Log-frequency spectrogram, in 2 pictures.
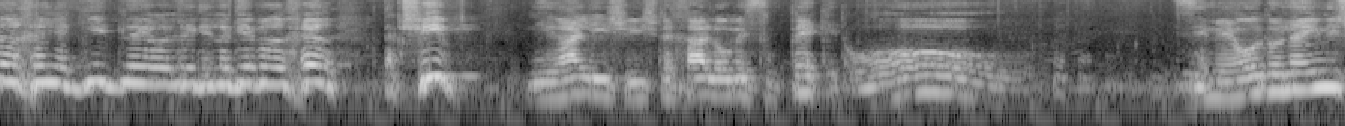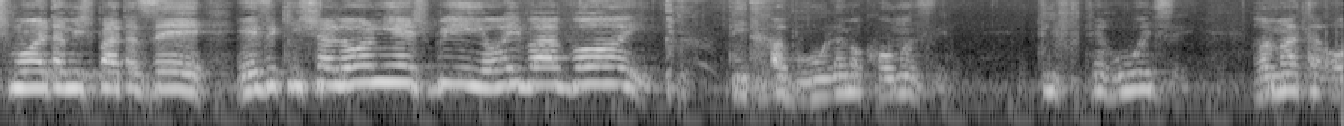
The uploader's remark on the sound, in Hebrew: פסטיבל נאטראז'. זוהי הקלטת מעגל חי בנוכחות תלמידים, הכוללת הרצאה וכן שאלות ותשובות.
